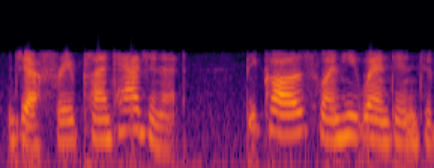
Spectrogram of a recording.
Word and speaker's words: Plantagenet: covered with his visor the Latin name for broom is plantag genista and gradually it came to be pronounced plantagenet although Jeffrey was French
